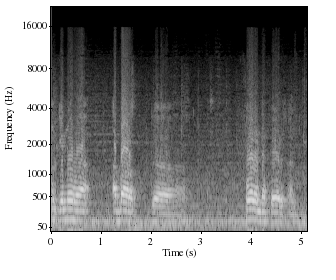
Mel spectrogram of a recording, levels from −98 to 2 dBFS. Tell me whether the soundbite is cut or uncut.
uncut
